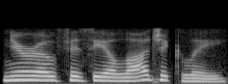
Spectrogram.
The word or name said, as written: neurophysiologically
